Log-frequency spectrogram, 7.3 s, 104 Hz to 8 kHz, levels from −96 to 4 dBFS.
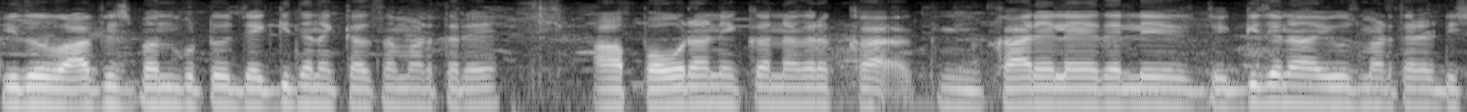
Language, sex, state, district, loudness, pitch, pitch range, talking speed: Kannada, male, Karnataka, Bellary, -18 LUFS, 135 Hz, 130-140 Hz, 145 wpm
